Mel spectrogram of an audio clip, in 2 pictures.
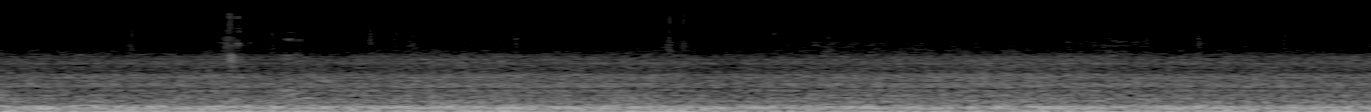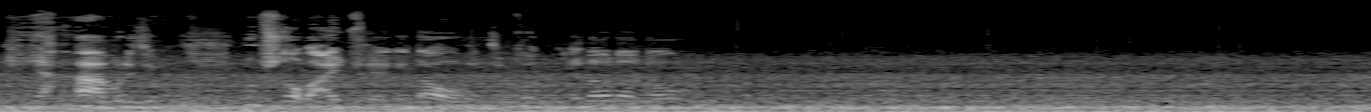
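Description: A car engine hums steadily inside a moving car.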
